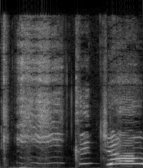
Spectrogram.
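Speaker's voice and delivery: very high, squeaky congratulation; giggly high-pitched mock praise; mimicked friends.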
